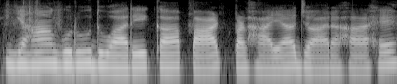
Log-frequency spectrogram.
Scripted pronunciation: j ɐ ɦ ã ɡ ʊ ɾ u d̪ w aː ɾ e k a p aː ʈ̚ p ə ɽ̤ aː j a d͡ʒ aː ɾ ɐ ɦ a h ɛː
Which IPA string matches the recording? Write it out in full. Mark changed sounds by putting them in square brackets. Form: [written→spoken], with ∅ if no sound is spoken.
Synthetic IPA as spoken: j ɐ ɦ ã ɡ ʊ ɾ u d̪ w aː ɾ e k a p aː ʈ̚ p [ə→ɐ] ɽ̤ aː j a d͡ʒ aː ɾ ɐ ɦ a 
